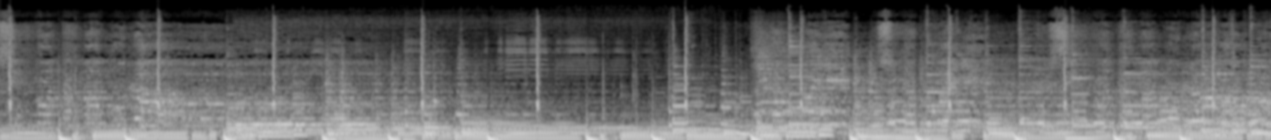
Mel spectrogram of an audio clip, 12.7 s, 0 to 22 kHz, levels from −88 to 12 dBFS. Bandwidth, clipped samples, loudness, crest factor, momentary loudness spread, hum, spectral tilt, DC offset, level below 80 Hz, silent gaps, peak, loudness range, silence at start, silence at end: 14.5 kHz; under 0.1%; -10 LUFS; 8 dB; 4 LU; none; -6.5 dB/octave; under 0.1%; -12 dBFS; none; 0 dBFS; 1 LU; 0 s; 0 s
